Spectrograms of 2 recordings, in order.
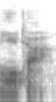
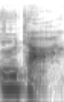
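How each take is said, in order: First: The word is pronounced in an ordinary way. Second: The word is pronounced in a harsh, Klingon-like way. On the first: "instead of Utah" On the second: "I would always say Utah"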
